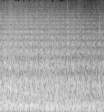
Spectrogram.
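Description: USRA Hobby Stock race cars' engines running on a dirt oval: a steady drone of several cars, with one engine's pitch sliding down as it passes in the first second.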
